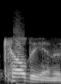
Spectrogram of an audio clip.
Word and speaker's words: Chaldean: Yeah, Chaldean is how we pronounce it.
